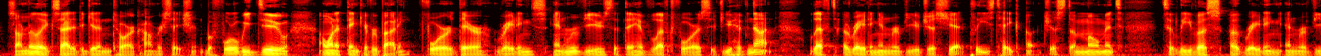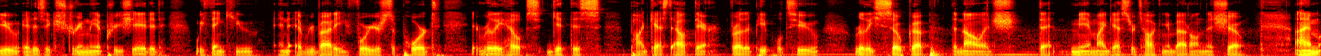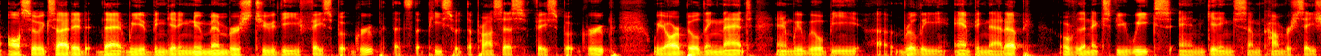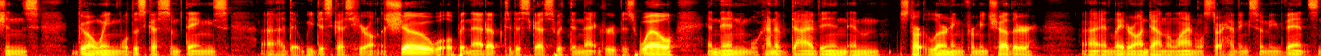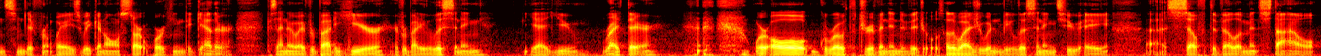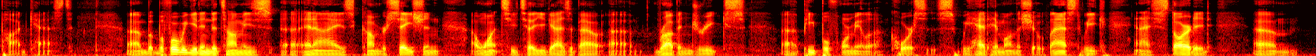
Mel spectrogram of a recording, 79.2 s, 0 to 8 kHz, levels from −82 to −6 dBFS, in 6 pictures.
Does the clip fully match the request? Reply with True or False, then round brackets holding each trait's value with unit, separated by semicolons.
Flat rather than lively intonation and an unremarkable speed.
True (2.1 semitones; 195 wpm)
